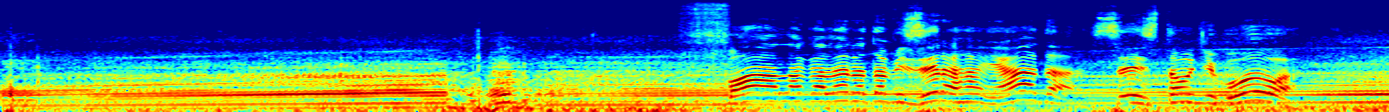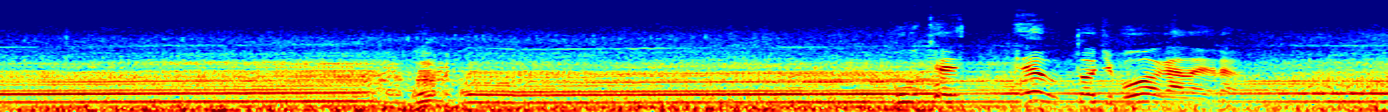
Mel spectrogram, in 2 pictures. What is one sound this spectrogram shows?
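A three-cylinder sport-touring motorcycle cruises at highway speed.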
